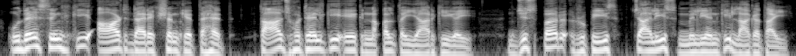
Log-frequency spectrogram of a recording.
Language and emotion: Urdu, neutral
